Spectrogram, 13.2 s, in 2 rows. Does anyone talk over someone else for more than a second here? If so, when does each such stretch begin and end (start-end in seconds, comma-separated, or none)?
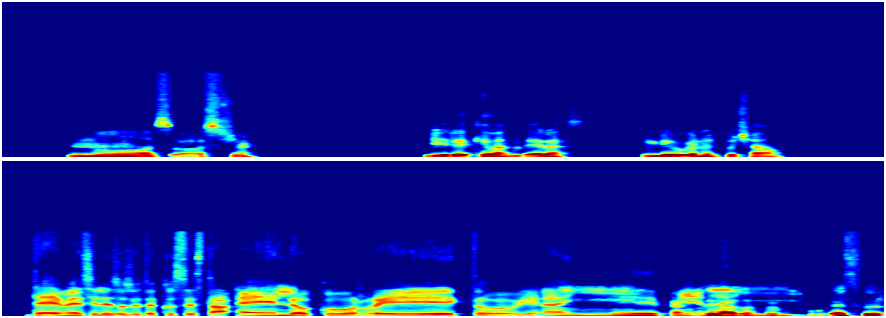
11.1-12.6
